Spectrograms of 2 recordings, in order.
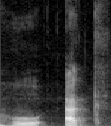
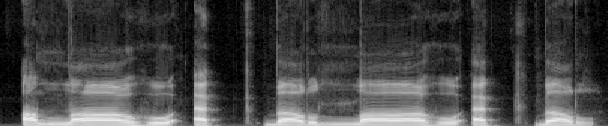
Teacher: Kalau sifat hurufnya hamzah qat' ini dibaca dengan sifat huruf rakhawah, maka yang terjadi dia masuk huruf wau.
